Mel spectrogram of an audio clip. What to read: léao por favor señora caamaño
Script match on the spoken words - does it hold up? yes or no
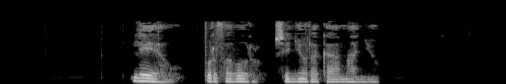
yes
